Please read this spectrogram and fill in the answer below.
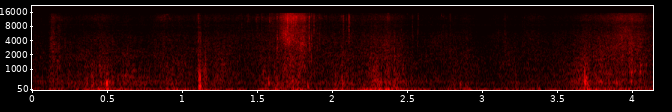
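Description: Faint footsteps and rustling as a person moves about in dry oak brush wearing a camouflage poncho, a few scattered light steps with a brief louder rustle of fabric or brush a little under two seconds in.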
